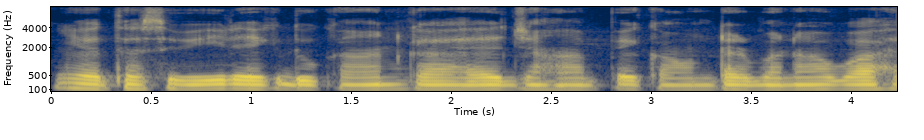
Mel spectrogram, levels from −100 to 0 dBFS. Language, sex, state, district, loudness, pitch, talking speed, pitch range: Hindi, male, Jharkhand, Ranchi, -16 LUFS, 105 Hz, 170 wpm, 105-110 Hz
